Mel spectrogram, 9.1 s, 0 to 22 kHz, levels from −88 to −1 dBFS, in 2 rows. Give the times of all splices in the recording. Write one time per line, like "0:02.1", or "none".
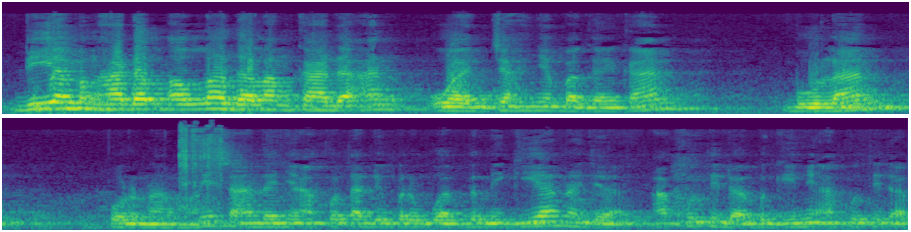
0:05.5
